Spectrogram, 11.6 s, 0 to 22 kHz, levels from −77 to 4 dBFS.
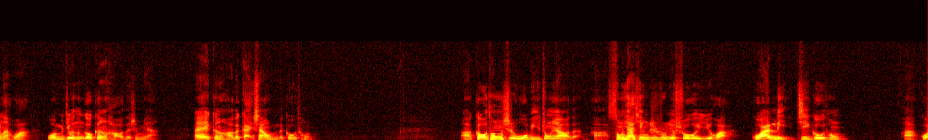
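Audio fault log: Throughout: low bit depth with dither. A constant, even hiss sits under the whole clip with no added distortion, roughly 40 dB below the signal, which fits quantisation to about 10 bits. Random dither added before each sample was rounded has turned the coarse rounding error into steady white noise rather than harsh, signal-dependent grit. On a spectrogram this shows as a flat, uniform haze across all frequencies; the waveform carries a thin, unchanging noise band even in quiet stretches.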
